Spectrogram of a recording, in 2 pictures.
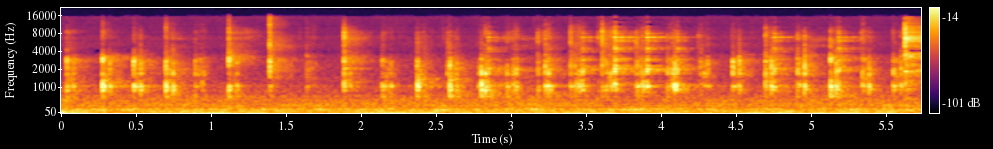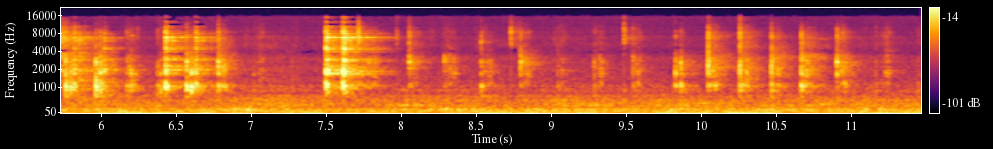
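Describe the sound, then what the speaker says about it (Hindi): Spoon or fork clinks and scrapes against a bowl while hair mask ingredients are stirred together, a steady run of quick light metallic ticks at close range with no talking. "आप चाहें तो इसको स्पून से मिक्स कर लें, अगर चाहें तो फोक से मिक्स कर लें"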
